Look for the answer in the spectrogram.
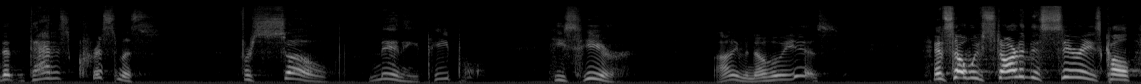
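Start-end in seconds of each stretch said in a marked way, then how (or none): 0.0-4.8 much softer, slow and reflective; hushed. Real, not acted. Reflective sermon point. 5.5-8.4 hushed reflection. Real, not acted. Quiet repeat of the key line.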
